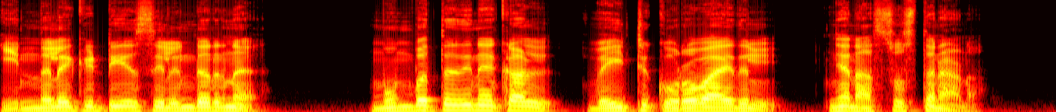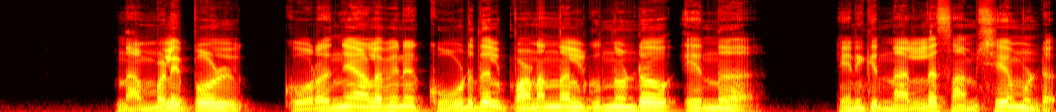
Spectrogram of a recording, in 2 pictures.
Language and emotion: Malayalam, angry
